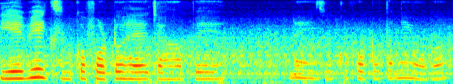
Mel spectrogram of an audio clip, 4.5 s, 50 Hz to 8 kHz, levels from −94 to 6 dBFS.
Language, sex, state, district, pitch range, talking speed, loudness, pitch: Hindi, female, Chhattisgarh, Bilaspur, 235-250 Hz, 210 wpm, -18 LUFS, 245 Hz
